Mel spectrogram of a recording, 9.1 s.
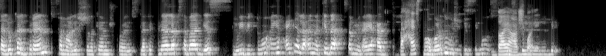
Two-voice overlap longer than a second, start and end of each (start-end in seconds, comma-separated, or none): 6.3-8.1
